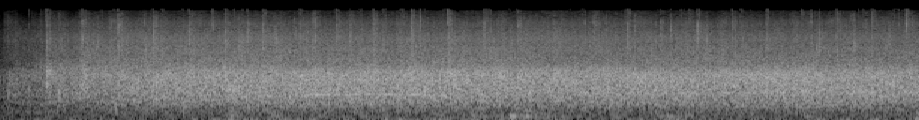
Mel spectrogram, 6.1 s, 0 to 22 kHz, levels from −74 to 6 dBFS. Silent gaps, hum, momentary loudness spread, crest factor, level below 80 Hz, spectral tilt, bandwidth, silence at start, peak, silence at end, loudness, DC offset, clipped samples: none; none; 3 LU; 16 dB; -48 dBFS; 0 dB/octave; 17 kHz; 0 s; -2 dBFS; 0 s; -15 LUFS; under 0.1%; under 0.1%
